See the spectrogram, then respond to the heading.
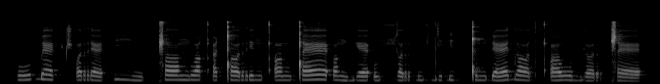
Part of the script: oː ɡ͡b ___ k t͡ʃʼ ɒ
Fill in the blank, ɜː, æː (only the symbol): æː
